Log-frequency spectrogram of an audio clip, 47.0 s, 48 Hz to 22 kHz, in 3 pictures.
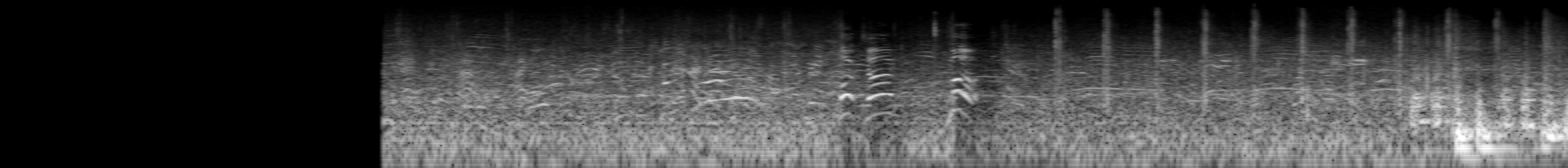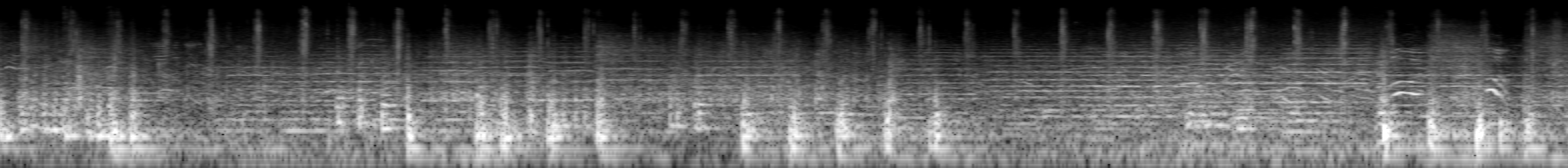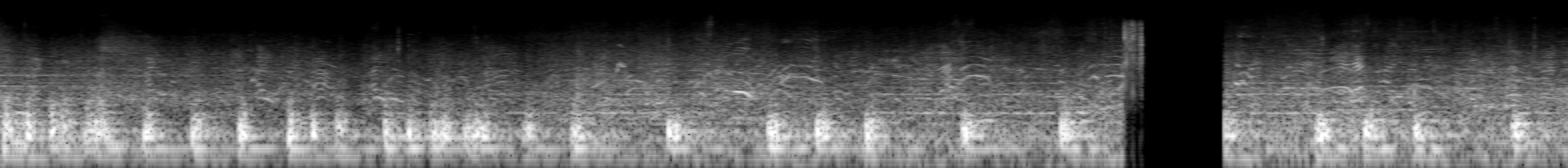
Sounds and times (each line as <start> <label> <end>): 3.8 soldiers 42.6
9.2 drums 42.6
18.6 police sirens 30.9
43.6 drums 47.0
43.6 soldiers 47.0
